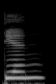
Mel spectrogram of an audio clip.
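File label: "dian" Mandarin, first tone, pronunciation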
